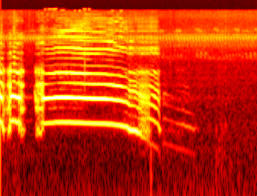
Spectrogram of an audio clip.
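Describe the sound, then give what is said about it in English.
A rooster named Victor crows once on a farm, loud, with a couple of choppy opening notes, a long sustained middle, and a falling, fading finish, set against quiet outdoor background. “One rooster, named Victor, comes out to strut and protect his chickens.”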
